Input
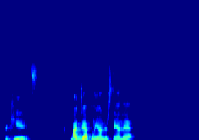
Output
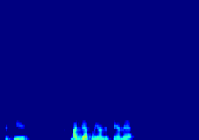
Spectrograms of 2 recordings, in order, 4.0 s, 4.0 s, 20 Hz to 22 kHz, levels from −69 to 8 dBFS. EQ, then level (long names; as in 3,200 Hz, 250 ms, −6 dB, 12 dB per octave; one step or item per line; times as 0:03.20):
low-pass filter 1,500 Hz 12 dB per octave
parametric band 380 Hz −6.5 dB 0.2 octaves
−2.5 dB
